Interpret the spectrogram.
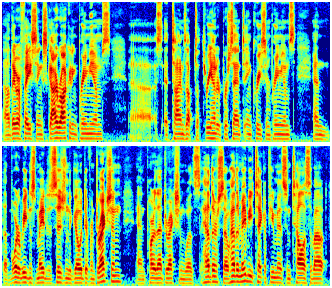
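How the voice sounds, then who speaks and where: A man hosting a podcast interview, talking in a relaxed way with many uh and um fillers. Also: fairly low pitch, brisk. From Oklahoma. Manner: relaxed, filler-heavy delivery with frequent uh and um. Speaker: podcast host, insurance commissioner.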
